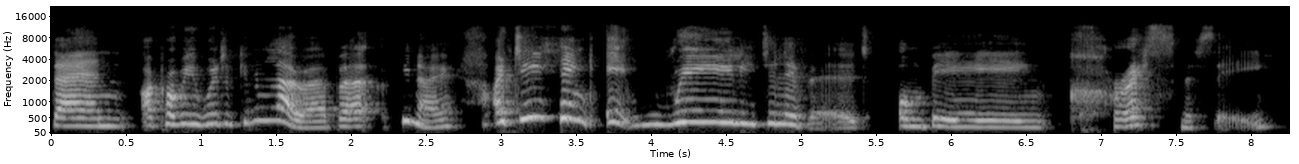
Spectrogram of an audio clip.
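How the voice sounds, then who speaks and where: A woman's voice: on the high side, sing-song, a little slow, few pauses, fairly bright tone. A woman chatting casually and playfully as co-host of a book podcast. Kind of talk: casual unscripted book chat.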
